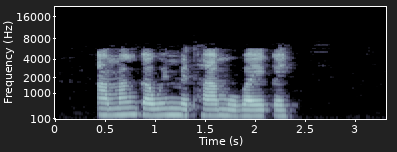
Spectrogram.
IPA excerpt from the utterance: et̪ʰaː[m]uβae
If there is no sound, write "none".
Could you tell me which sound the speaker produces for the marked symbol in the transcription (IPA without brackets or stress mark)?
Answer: m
